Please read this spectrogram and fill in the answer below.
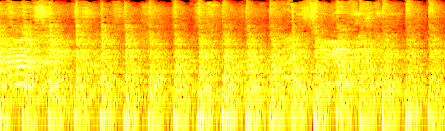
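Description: Drum kit played live, its bass drum thumping a steady pulse of about four beats a second.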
